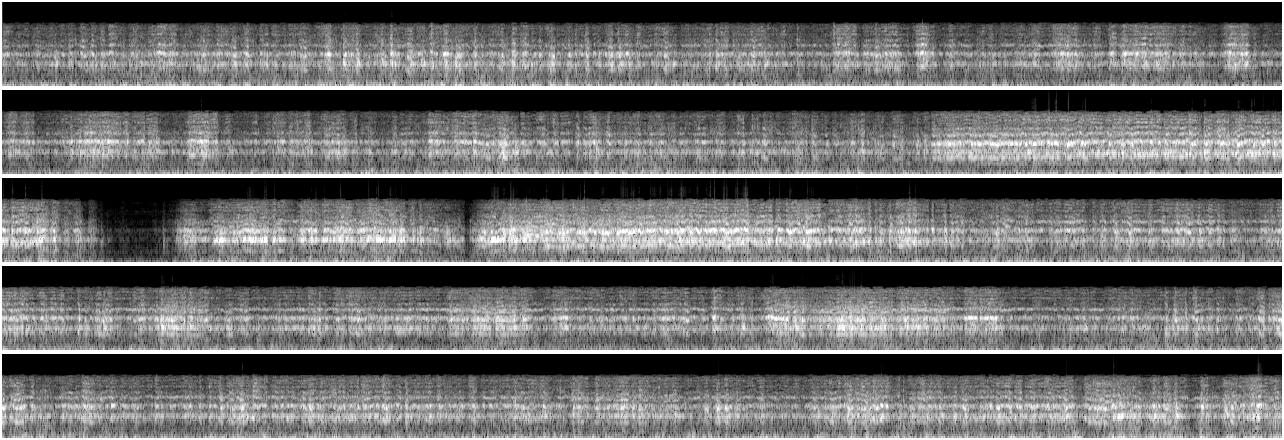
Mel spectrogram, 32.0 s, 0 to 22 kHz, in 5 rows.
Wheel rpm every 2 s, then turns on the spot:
230, 230, 230, 230, 230, 210, 140, 130, 220, 230, 220, 220, 230, 230, 230, 230.
none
